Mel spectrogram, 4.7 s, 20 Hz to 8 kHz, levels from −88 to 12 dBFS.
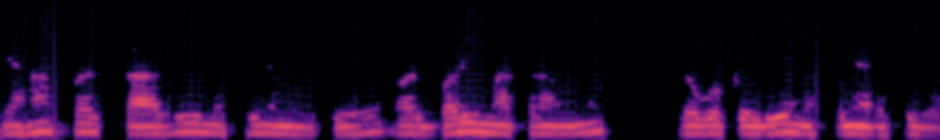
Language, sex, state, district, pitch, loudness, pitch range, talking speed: Hindi, male, Jharkhand, Sahebganj, 120 Hz, -33 LUFS, 115-130 Hz, 215 wpm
